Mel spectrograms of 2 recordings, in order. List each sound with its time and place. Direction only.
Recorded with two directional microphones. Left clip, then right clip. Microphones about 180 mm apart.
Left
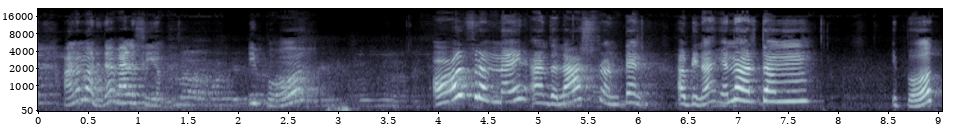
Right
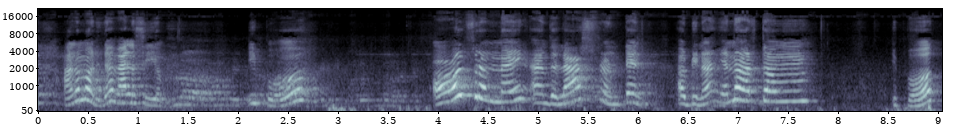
0.1 s a sound: 20° right (ahead or behind)
3.9 s a woman's voice: 5° left (ahead or behind); by 6.0 s 20° left (ahead or behind)
6.3 s a woman's voice: 10° left (ahead or behind)
6.7 s a child's voice: 20° left (ahead or behind)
